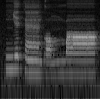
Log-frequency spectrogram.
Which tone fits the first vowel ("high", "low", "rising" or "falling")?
high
